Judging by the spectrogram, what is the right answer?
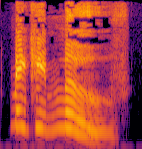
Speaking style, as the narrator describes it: he whined at his father

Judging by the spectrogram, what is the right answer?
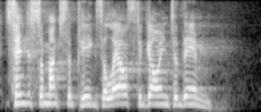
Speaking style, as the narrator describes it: the demons begged Jesus

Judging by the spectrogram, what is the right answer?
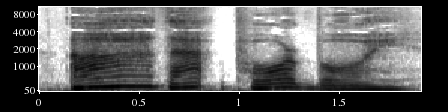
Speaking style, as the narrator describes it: sighed Mrs

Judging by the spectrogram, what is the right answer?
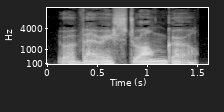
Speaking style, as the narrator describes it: she murmured

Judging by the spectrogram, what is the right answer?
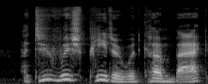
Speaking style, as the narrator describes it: every one of them said nervously

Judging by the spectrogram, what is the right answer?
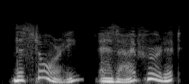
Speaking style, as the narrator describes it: said Gladia calmly,

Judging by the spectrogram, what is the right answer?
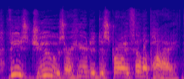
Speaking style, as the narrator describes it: they yell out

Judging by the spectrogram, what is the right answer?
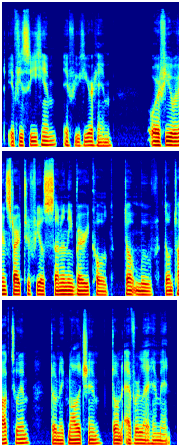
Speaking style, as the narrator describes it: He leaned in very close and whispered

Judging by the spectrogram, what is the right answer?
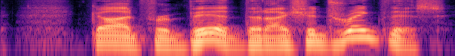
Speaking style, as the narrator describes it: he exclaimed

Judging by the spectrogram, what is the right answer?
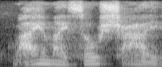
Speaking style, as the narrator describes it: She whispered

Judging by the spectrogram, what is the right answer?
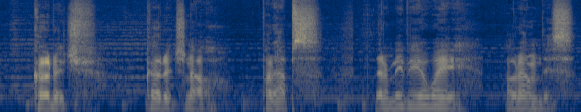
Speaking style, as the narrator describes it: just says quietly

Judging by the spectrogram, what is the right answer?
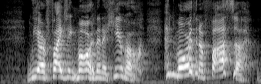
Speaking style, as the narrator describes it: they cried

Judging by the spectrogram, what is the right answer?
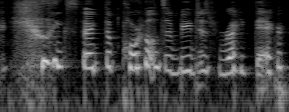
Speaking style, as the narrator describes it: he asked between laughs

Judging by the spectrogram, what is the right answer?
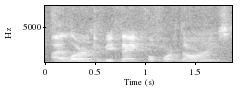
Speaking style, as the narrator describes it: answered the clerk quietly

